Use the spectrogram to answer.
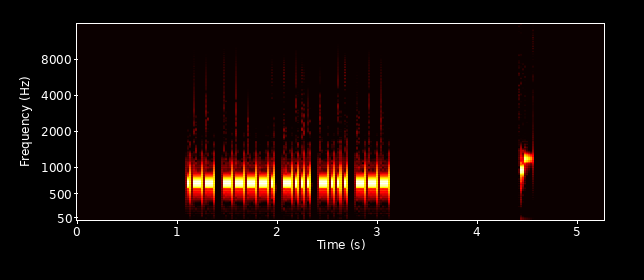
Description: Morse code, heard as a keyed tone, about 40 wpm, 700 Hz. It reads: W9BBO
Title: USA Call Signs - 5 Characters - 2x Character Spacing - 40wpm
